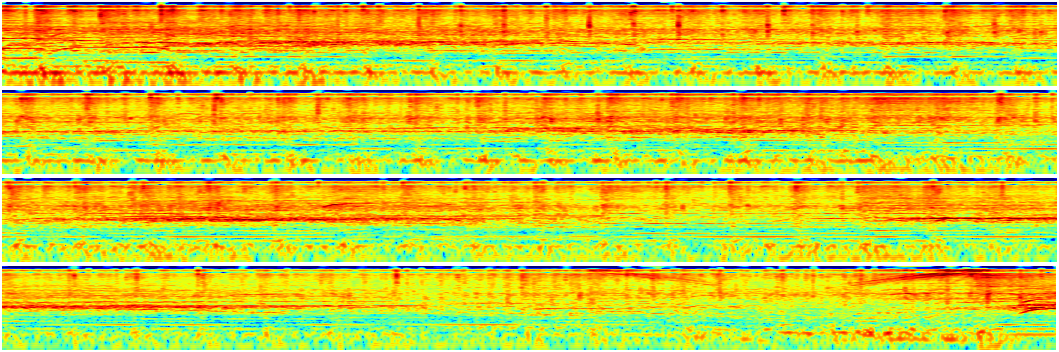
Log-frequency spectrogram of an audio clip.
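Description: A live theatre orchestra playing upbeat music under a large audience clapping and cheering, with scattered whoops.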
